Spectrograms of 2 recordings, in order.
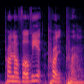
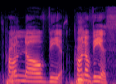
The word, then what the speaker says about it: Pronovias: You pronounce this because it's Spanish. Pronovia. Yeah, there we go. Pronovia. Yeah, Pronovia. Pronovias.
